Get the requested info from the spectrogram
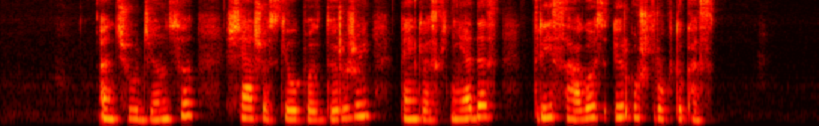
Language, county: Lithuanian, Vilnius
